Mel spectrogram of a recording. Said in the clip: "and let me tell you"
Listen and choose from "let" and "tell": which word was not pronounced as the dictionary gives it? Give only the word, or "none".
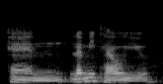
none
